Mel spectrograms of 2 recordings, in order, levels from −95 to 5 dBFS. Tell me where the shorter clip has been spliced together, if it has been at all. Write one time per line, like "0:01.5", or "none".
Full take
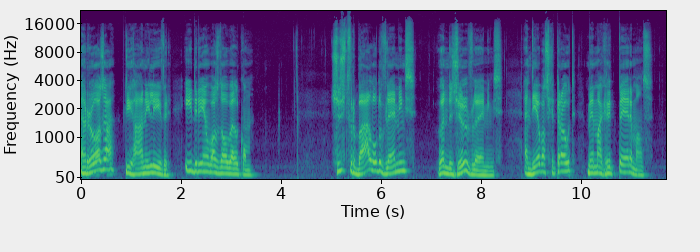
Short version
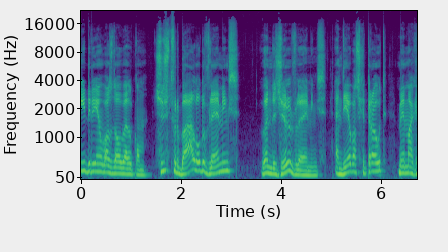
0:01.4
0:05.0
